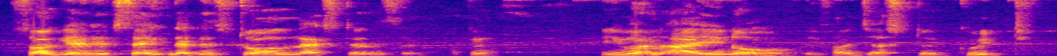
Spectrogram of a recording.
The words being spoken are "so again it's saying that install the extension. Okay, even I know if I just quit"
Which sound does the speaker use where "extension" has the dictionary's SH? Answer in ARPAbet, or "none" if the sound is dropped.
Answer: S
